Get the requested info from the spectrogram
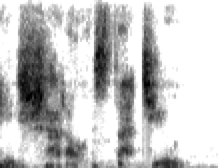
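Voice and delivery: soft, quiet whisper. Whispering in character so the librarian won't hear: whispering in character. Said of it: "I will whisper".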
